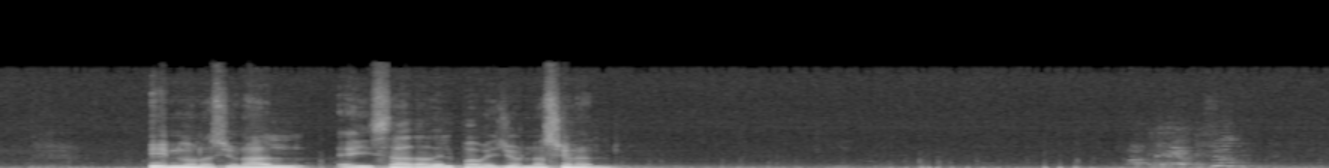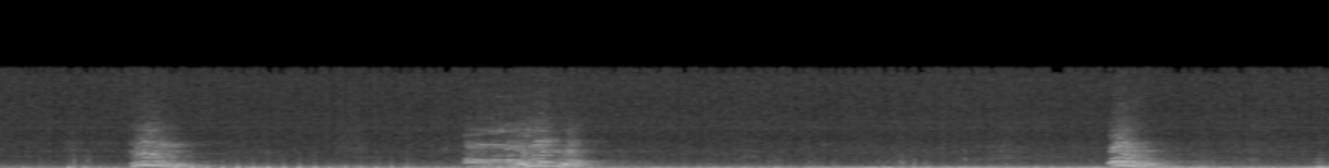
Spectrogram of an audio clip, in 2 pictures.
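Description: A man shouts loud drawn-out commands outdoors.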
